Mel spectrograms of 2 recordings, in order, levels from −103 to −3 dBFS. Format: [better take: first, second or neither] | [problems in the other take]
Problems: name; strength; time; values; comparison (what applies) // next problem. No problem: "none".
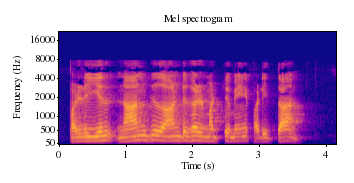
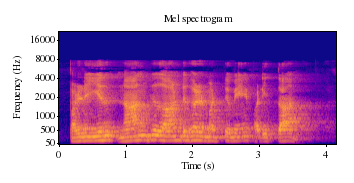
first | room echo; dies away in 0.8 s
